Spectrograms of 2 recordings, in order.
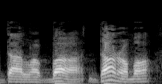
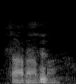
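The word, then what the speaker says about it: daraba (ضرب): The term is used wadribahuna, and this is referring to feminine, or in the case of this word daraba is first of all, it's difficult to pronounce if you're not an Arab because it has the ba in it. – Daraba.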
